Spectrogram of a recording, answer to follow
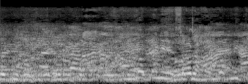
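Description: Speech only: several voices talking over one another at close range.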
